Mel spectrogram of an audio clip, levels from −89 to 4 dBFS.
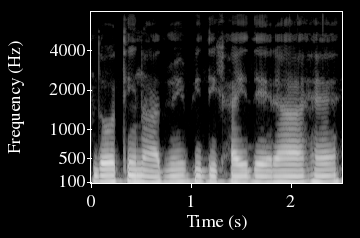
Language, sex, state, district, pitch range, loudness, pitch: Hindi, male, Jharkhand, Deoghar, 100-105 Hz, -15 LUFS, 105 Hz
